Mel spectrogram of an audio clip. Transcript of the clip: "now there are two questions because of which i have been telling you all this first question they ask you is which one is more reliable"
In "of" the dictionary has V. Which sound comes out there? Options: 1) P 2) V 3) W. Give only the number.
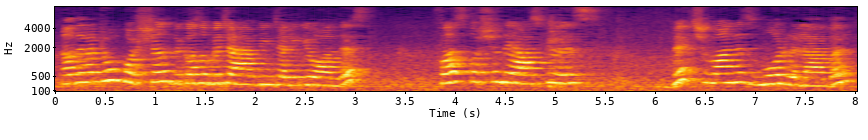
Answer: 2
